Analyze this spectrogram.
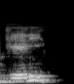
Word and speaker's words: geri: La G di Genova o di Gorizia è sempre detta dura, come appunto in Gorizia, quindi non è Geri, ma Geri. E poi veniamo a Geri, tanto già ve ne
